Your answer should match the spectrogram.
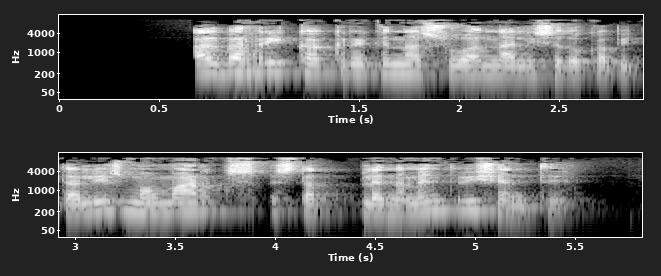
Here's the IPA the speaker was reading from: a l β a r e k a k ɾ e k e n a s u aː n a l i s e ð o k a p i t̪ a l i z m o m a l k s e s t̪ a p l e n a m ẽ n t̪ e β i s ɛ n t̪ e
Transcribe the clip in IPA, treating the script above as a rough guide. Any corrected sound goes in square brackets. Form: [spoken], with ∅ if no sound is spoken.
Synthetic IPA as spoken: a l β a r [i] k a k ɾ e k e n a s u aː n a l i s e ð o k a p i t̪ a l i z m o m a [ɾ] k s e s t̪ a p l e n a m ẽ n t̪ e β i [ʃ] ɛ n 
